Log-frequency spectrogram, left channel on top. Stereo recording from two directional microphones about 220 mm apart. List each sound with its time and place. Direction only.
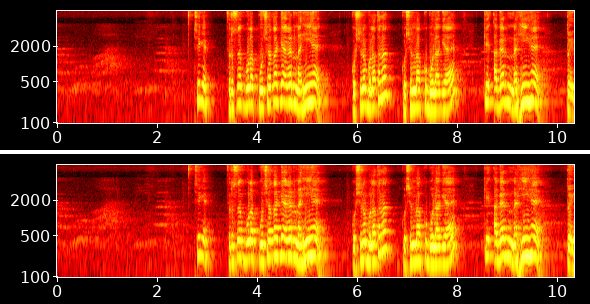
2.7 s a man's voice: 40° left (ahead or behind); by 10.3 s 25° left (ahead or behind)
